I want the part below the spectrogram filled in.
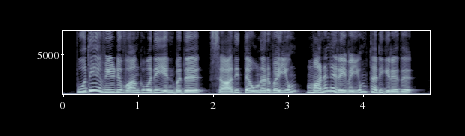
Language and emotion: Tamil, happy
